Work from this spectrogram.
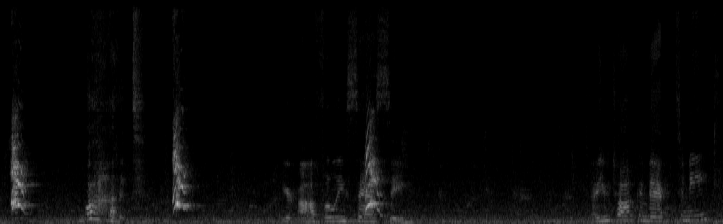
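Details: Chihuahua making "talking" sounds: short whiny yelps and yowls with bent, wavering pitch, several in quick bursts, mixed with a woman's voice.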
